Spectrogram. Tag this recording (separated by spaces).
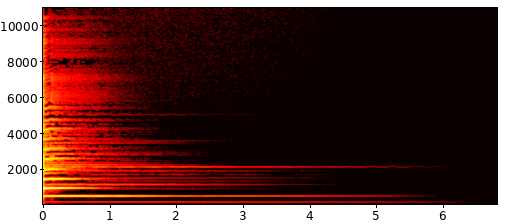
percussion bell tubular-bell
